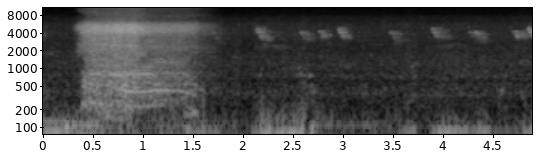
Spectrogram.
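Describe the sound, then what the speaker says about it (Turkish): A deep inhalation during a pregnancy breathing exercise, one long, loud, airy intake of breath lasting about a second and a half, followed by faint soft background sounds. "Nefes alıyorum"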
